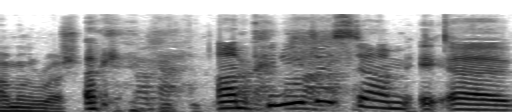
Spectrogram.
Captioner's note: laughter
